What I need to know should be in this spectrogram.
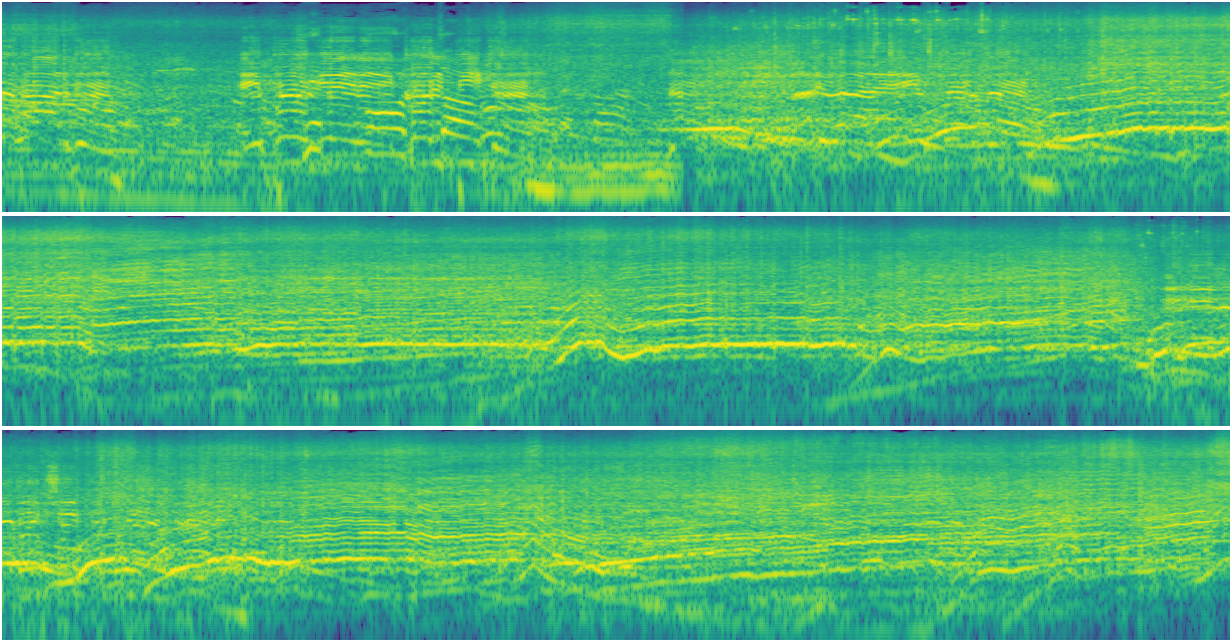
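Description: Several racing engines roar and rev up and down close by.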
